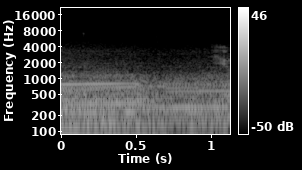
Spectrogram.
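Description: BMW Alpina B3 GT accelerating hard on a loose, non-racing surface, a steady loud engine drone with strong harmonics held throughout the short stretch, heard from inside the car.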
